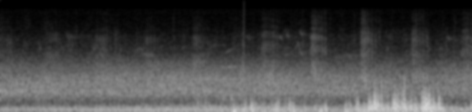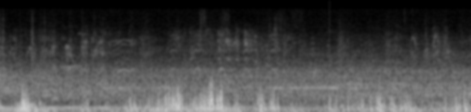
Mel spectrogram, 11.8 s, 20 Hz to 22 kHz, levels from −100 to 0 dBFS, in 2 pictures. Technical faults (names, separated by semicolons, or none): damaged data in a compressed stream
